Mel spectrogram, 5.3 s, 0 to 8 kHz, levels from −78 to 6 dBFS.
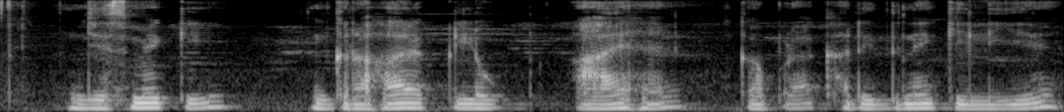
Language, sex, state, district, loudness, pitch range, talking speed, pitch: Hindi, male, Chhattisgarh, Raipur, -19 LUFS, 110-120 Hz, 115 wpm, 115 Hz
